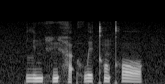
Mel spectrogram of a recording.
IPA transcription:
l i˧ ŋ h ĩ˧ h a˨ ʔ h w e˥˧ kʰ ɔ̃˥˧ kʰ ɔ˥˧

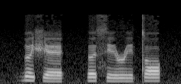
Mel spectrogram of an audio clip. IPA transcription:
ɠ ə˦ ʃ ɛ˨ | ə˧ s ɪ˨ ɹ ɪ˨ t ɔ˧

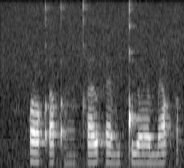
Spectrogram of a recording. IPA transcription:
q u qʼ i qʼ æ̤ qʰ e ə̯ h æ v i ǃ y ʕ y m æ q

